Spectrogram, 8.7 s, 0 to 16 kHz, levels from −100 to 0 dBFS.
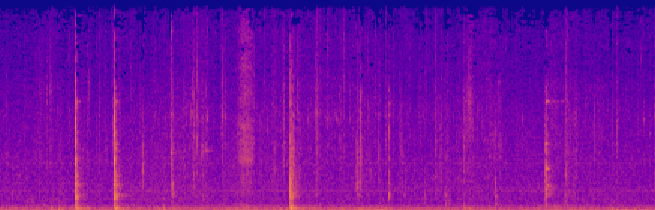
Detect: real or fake real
